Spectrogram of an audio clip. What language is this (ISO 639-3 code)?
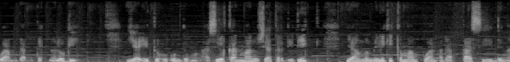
ind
